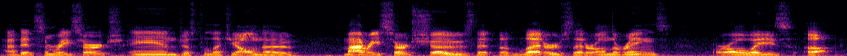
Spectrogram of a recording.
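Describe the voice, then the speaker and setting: A man's voice: mid-range voice, measured pace, pushed and bright. A man in his thirties, a mechanic host chatting casually as he rebuilds an engine in his garage workshop. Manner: easygoing, talks while working with his hands.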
